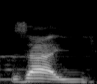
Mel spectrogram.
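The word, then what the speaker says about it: زاي: So the person that doesn't know how to pronounce Zai, for example, here. So it may say Fizai, Fizaim of Toha. Is it Zaim of Toha? Huh? Zai. We said it ends with yeah.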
